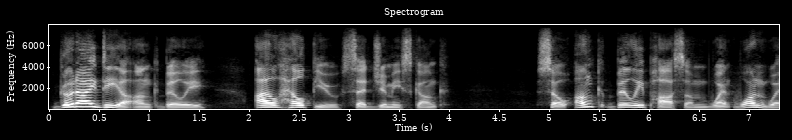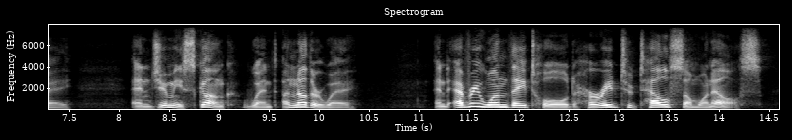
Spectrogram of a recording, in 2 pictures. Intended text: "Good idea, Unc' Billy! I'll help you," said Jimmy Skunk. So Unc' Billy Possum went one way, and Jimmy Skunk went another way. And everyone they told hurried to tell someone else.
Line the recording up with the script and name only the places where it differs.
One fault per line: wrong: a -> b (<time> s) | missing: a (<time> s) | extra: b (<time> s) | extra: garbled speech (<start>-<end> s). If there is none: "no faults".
no faults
